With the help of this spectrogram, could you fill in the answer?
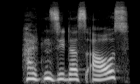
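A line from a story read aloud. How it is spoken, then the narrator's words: Panting. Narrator (German): keuchte Carina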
